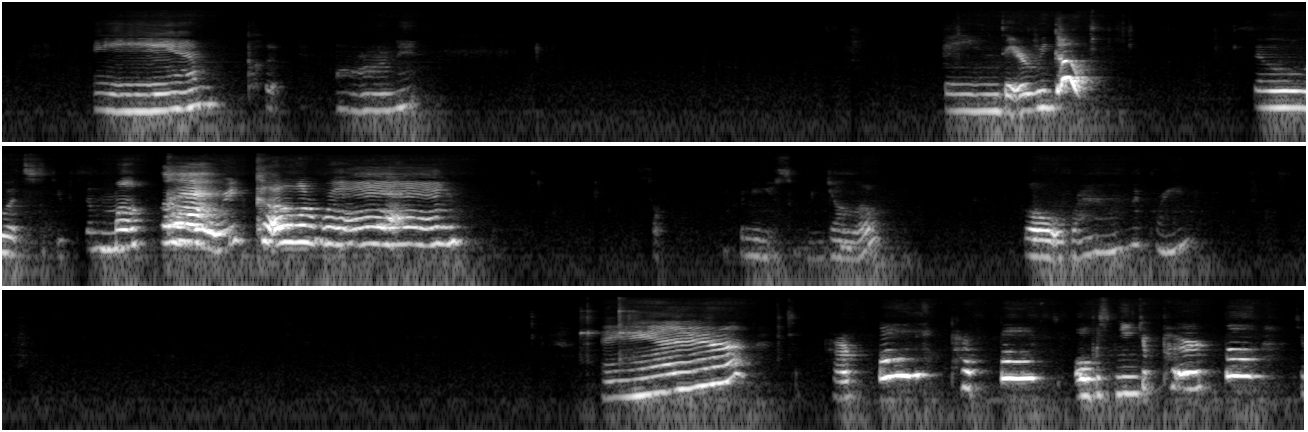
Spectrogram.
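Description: A young girl talks and sings playfully close by.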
